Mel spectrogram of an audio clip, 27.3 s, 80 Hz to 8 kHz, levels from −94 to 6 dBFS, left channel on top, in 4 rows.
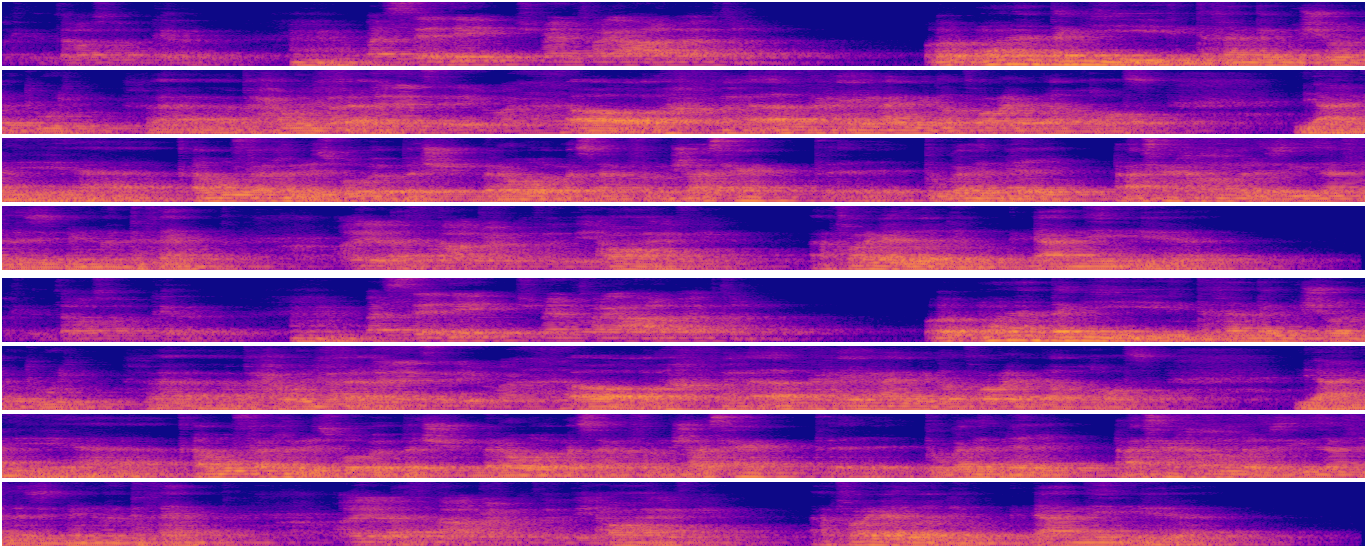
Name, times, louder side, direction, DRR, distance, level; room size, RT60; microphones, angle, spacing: voice 1, 0.0-1.0 1.4-2.4 2.7-3.7 8.1-9.7 13.4-13.6 19.5-19.9 21.9-24.0, equal, 15° right, -11 dB, 1.2 m, -34 dB
voice 2, 4.6-7.2 7.5-8.8 9.6-17.4 17.7-21.4 21.8-22.0 22.4-22.6 23.5-23.8 24.5-26.5, equal, 30° left, -12 dB, 0.9 m, -27 dB
2.5 x 2.3 x 2.5 m, 1.3 s
head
